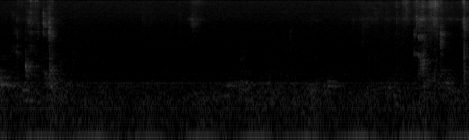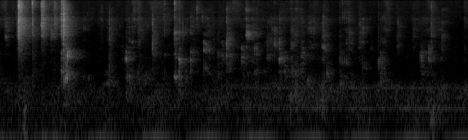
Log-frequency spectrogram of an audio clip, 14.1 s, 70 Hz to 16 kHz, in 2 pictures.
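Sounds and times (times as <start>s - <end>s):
dog chewing with wet clicks: 6.2s - 14.0s.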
